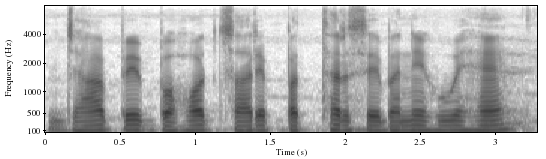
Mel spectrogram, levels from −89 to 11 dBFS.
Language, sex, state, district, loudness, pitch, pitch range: Hindi, male, Jharkhand, Deoghar, -19 LUFS, 110 Hz, 105-115 Hz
